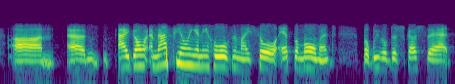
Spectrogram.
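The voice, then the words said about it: Slightly raspy voice. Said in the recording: “my voice kind of got a little raspy.”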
